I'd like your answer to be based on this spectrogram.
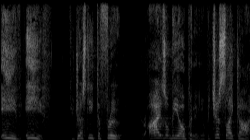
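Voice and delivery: loud stage whisper, loud enough to carry. Playing Satan to his wife's Eve before a thousand people: retelling a loud stage whisper. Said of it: "I'm whispering in her ear loud enough".

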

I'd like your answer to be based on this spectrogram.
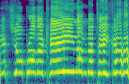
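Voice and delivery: very high, loud, shrill wrestling-manager voice, belted out. Imitating the Undertaker's former manager addressing the Undertaker, Paul Bearer voice. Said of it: "Did he really talk like that?".

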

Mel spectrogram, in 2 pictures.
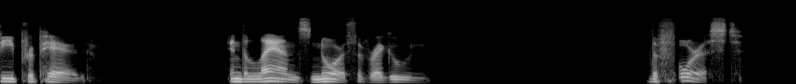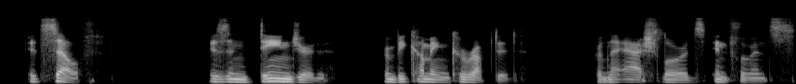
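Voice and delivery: rolling, raspy forest-spirit voice like rustling leaves. The storyteller voices a deer whose voice comes from every tree, rolling, raspy forest voice. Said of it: "A rolling, raspy voice of dry leaves and tree branches in the wind. / a voice emanates from every tree and leaf and twig in the forest".

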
